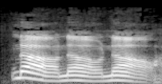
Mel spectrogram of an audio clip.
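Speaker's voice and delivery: loud, emphatic objection; protesting. A narrator's reading. Patient cutting in to correct a teammate, loud protest. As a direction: protest loudly, hammering each word. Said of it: "Alec protested".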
